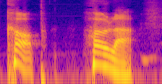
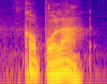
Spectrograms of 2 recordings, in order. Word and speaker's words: Coppola: The show is called Francis Ford Cop Hola. Yeah? – Yeah, you don't pronounce the H, of course. Coppola.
